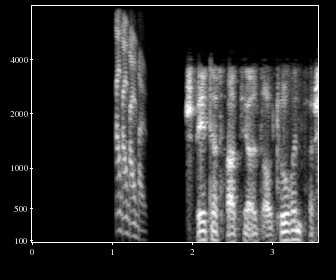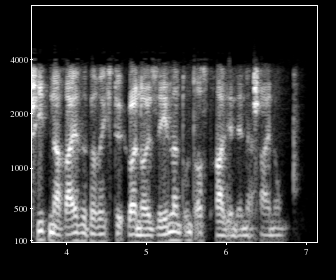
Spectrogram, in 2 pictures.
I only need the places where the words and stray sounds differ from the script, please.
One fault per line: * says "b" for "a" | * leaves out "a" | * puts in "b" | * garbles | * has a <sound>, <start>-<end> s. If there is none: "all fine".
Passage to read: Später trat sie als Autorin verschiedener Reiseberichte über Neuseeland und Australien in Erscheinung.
* has a chirp, 1.0-1.4 s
